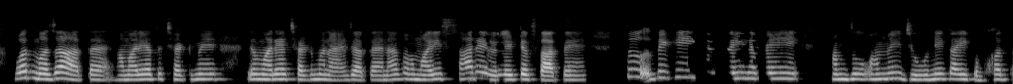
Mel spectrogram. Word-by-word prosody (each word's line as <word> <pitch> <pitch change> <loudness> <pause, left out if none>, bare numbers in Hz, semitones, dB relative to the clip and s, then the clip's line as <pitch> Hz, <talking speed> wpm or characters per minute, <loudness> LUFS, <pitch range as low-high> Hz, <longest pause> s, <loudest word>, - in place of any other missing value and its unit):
बहुत 295 +3 +3
मज़ा 250 +2 +5
आता 215 +2 -2
है 215 -1 -2
हमारे 220 +1 +2
यहाँ 235 0 +3
तो 245 - -5
छठ 220 -1 -3
में 245 0 -1 0.3
जब - - 0
हमारे 240 0 +4
यहाँ 240 0 +3
छठ 220 -2 -2
मनाया 205 -4 -1
जाता 210 -1 -1
है 210 - -2
ना, 215 +2 -1
तो 255 +1 -4
हमारी 230 +1 +1
सारे 265 +3 -2
रिलेटिव्स 225 +1 +1
आते 195 +1 +4
हैं। 210 0 -5 0.4
तो 360 0 0
देखिए, 330 +3 -7 0.4
कहीं 275 +1 -3
न 270 - -1
कहीं 265 -1 -2 0.3
हम 240 0 +3
दो 245 0 0
हमें 255 +3 0
जोड़ने 225 +2 0
का 245 -1 +1
एक 230 -1 -3
बहुत 230 +4 -4
235 Hz, 205 wpm, -23 LUFS, 220-255 Hz, 0.4 s, मज़ा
